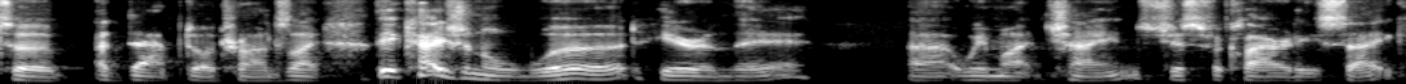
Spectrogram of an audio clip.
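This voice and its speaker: Speaking in an Australian accent, a man has a fairly low pitch with ordinary variation and a fairly slow pace. The recording is very clean, with a silent background. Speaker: theatre actor. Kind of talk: interview.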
